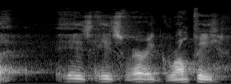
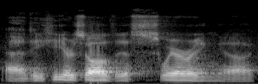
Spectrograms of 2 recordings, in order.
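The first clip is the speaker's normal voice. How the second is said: ordinary talk, nothing marked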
